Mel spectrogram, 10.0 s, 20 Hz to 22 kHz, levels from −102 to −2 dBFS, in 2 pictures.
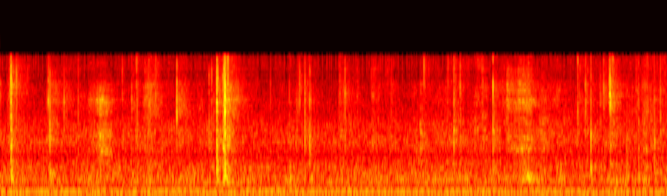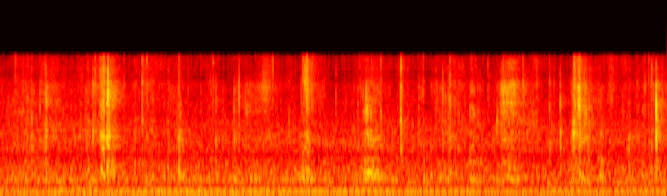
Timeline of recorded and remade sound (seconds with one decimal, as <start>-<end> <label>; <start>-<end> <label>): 0.0-0.4 recorded; 0.4-2.3 remade; 2.3-3.5 recorded; 3.5-7.1 remade; 7.1-10.0 recorded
